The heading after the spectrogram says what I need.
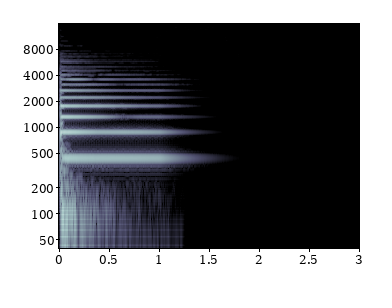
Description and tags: a midi note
